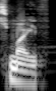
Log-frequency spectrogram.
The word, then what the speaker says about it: Smith: One of the few landmarks along Smith Road, which today is usually pronounced Smythe, was the farmhouse of Thomas and Ida Saunderson.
